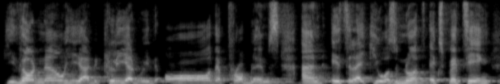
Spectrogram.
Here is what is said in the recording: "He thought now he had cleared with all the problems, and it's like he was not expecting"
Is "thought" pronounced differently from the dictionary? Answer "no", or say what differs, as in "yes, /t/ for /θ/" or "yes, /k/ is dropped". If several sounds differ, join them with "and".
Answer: no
